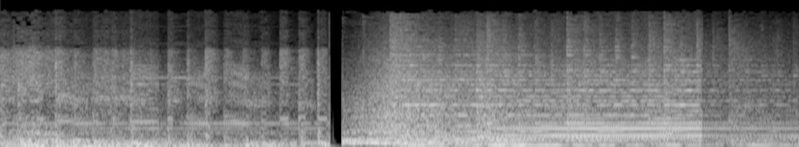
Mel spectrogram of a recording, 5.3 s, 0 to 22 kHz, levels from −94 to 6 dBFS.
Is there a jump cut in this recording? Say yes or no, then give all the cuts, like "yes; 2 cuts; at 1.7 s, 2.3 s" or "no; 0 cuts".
yes; 1 cut; at 2.1 s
